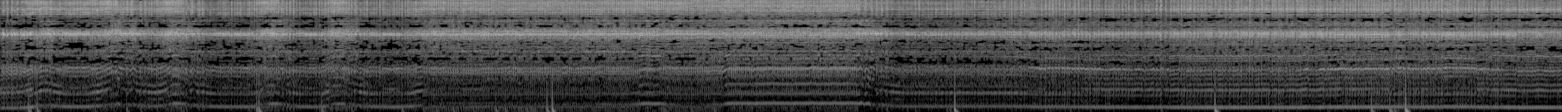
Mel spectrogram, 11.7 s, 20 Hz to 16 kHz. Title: SH .21 Nitro engine running rich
